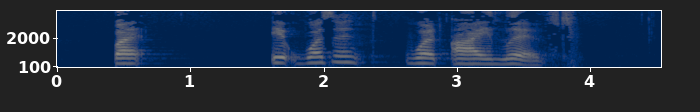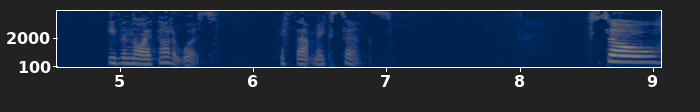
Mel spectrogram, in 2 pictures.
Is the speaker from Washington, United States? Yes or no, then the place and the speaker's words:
no; Reno, Nevada, United States; I was born and raised in Reno. My dad is a pastor and my mom's a school teacher.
